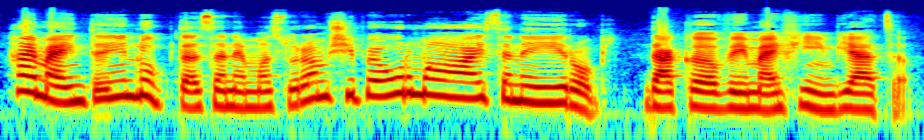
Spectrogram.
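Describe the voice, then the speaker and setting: A woman's voice: on the high side, lively intonation, pushed and bright, no echo, studio quality. Woman doing a defiant little dwarf. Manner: defiant, taunting. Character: small brave dwarf, male, defiant.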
